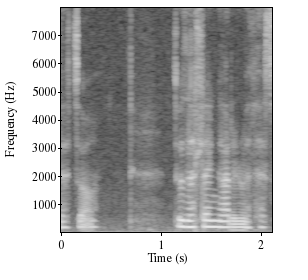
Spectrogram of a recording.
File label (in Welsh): "llengar", Welsh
